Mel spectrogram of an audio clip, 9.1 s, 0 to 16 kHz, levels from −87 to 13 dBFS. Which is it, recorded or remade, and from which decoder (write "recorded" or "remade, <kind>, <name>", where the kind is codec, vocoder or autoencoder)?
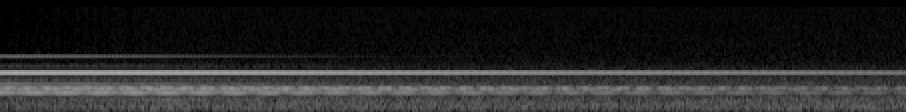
recorded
